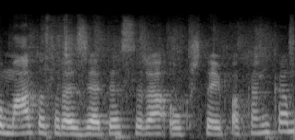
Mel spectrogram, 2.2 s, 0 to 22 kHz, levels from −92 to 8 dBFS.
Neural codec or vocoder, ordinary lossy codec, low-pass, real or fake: none; Opus, 64 kbps; 14.4 kHz; real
